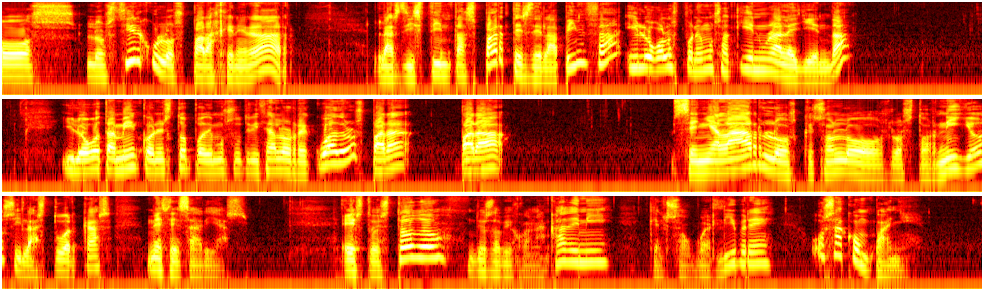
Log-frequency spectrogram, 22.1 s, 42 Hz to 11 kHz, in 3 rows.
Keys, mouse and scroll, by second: 19.0 click, 22.0 click.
